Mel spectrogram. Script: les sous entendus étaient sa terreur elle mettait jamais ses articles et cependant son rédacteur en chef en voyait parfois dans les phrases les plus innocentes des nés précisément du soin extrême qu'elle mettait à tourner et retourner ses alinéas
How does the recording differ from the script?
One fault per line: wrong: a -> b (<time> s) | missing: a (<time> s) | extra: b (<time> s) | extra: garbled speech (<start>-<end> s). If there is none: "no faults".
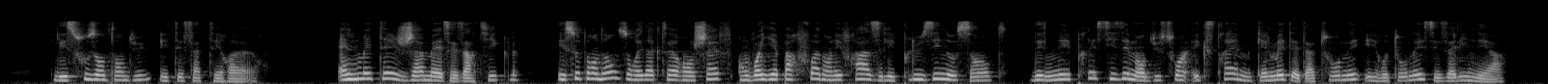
no faults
